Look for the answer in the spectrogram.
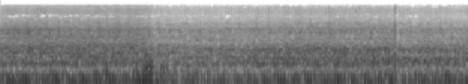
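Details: Car engine idling with antifreeze leaking, noise coming from beneath the pulley: steady rough grinding rumble that stays with the running engine; failing water pump.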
